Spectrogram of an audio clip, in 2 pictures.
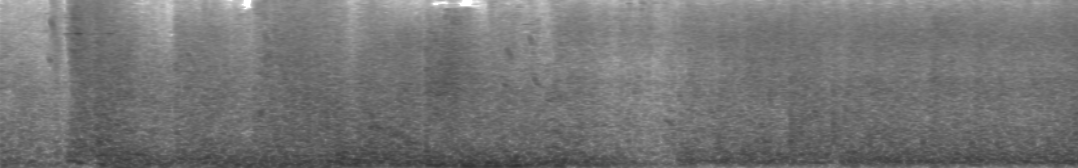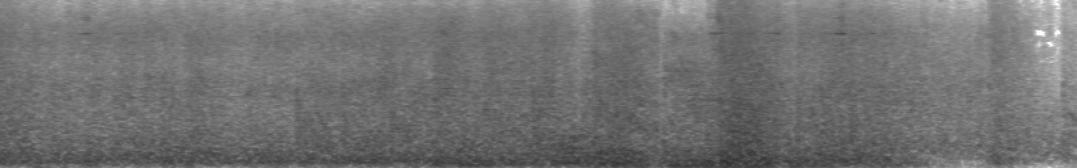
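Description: Electric blasts crackle and zap in rapid bursts.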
